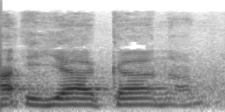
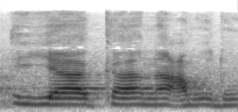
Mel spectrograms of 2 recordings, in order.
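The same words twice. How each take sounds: First: ایاک with its first vowel leaning toward alif; slowly, ایاک almost aayaak; soft drawn-out ایاک; slow demo, alif-leaning vowel. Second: ایاک with clear i, slowly; drawn out ایاک نعبد; careful ایاک; slow demo. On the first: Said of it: "تھوڑا سا الف کی طرف مائل ہو". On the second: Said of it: "اگر کوئی ایاک نہیں کہا". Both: Shown as a demonstration.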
